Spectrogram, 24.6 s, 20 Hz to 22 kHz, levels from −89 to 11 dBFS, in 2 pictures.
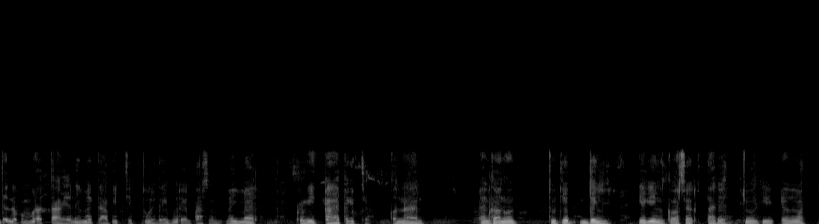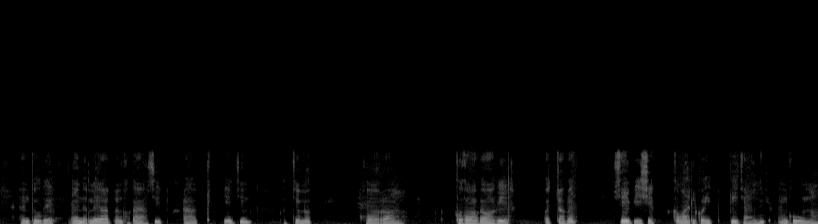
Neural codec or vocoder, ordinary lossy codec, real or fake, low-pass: codec, 44.1 kHz, 3.4 kbps, Pupu-Codec; none; fake; 7.2 kHz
